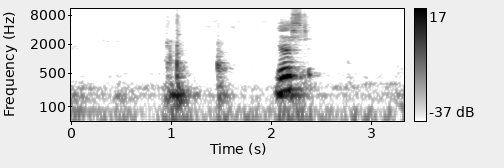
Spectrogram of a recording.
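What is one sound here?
Small plastic parts click and tap as they are handled.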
